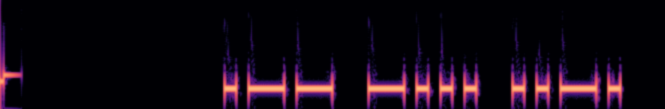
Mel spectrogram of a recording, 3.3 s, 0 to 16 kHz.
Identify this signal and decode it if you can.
Morse code, heard as a keyed tone, about 21 wpm, 700 Hz. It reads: WBF
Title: USA Call Sign Postfixes - 3 Letters 20wpm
